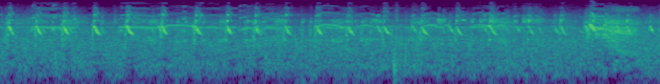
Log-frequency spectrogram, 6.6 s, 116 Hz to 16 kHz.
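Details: Red-necked phalaropes recorded at Olafsvik, Iceland, 15 June 2024, giving rapid chattering twitters, some notes slurred and arched, in an uneven run, with a short rush of noise near the end.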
